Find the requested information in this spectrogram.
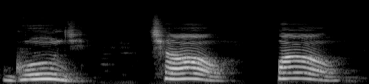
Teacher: इसका उच्चारण नाक और गले दोनों से होता है · नाक और गले दोनों से आ रही ना इसकी आवाज। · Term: अनुनासिक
